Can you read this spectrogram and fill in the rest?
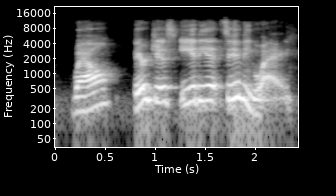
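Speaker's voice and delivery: put-on thick Southern accent. Voicing an inner voice that sounds just like their dad, in a thick southern accent. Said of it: "just like our dad in his very thick Southern accent".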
